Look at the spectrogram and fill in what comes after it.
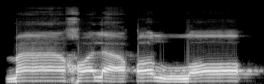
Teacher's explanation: আল্লাহ শব্দের আগের হরফে জবর আছে এই কারণে এই লামকে ল বলে অর্থাৎ মোটা করে পড়ব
